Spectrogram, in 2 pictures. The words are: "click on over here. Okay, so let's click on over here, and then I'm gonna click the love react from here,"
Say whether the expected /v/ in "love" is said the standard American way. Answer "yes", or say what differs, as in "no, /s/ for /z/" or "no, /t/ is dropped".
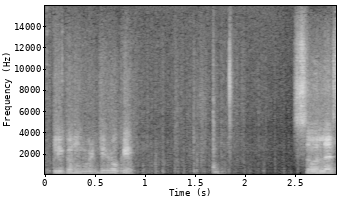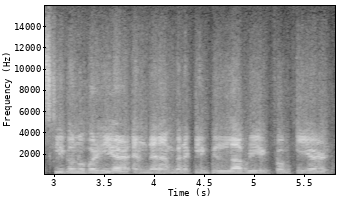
no, /b/ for /v/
